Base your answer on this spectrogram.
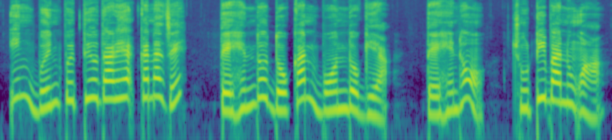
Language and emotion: Santali, surprised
